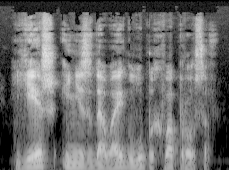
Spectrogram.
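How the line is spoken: Stern mother. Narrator (Russian): Но мама строго сказала

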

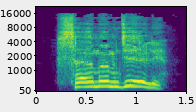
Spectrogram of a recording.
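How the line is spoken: Forced out. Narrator (Russian): выдавил Джонс

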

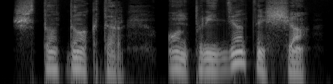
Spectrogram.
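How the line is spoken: Whispered question. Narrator (Russian): шепотом спросил Пуаро

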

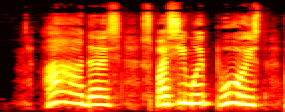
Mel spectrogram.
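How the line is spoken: Exclaiming. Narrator (Russian): воскликнул пан Клякса

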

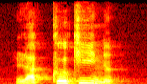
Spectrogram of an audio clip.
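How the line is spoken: Exclaimed. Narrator (French): s'écria le père Mathieu

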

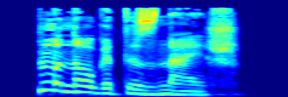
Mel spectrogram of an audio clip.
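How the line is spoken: Scornful snort. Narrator (Russian): фыркнула Нюта

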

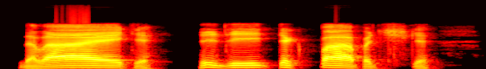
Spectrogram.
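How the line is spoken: Purring devil. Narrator (Russian): промурлыкал дьявол

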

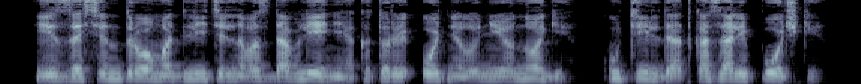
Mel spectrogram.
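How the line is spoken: Plain. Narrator (Russian): ответил Дали

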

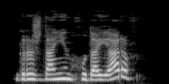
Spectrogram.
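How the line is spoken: Stern officer's question. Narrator (Russian): строго спросил офицер

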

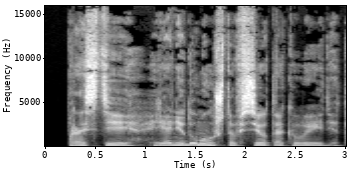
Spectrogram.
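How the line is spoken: Sigh. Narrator (Russian): вздохнул я

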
